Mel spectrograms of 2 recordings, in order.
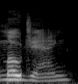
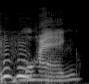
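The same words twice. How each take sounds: First: It is said in neither imitated way. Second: It is said the Spanish way. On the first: "I say it" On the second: "Spanish people probably say"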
